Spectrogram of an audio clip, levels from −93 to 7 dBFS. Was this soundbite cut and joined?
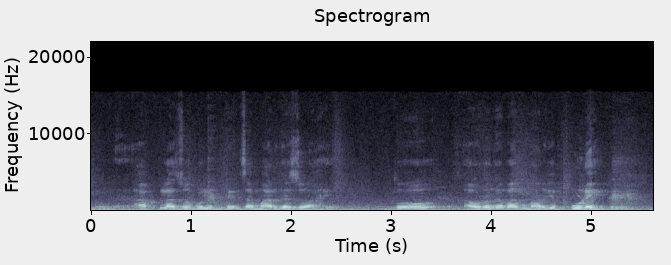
no; 0 cuts

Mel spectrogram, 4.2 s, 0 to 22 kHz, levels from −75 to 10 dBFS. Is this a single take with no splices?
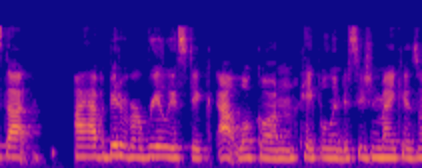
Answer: no; 2 cuts; at 1.0 s, 3.0 s

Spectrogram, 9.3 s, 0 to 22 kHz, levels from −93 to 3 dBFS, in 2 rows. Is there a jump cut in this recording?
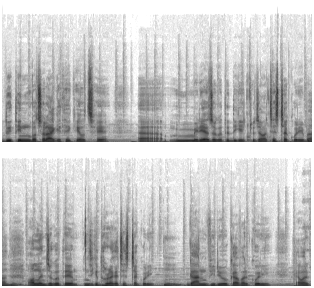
no; 0 cuts

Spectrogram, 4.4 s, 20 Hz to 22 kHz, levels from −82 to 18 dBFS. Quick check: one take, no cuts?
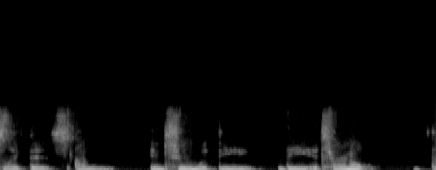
no; 1 cut; at 2.7 s

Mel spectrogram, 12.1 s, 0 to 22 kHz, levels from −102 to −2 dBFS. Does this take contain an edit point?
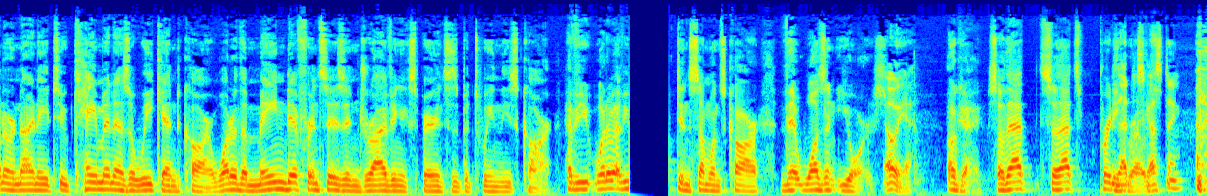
yes; 1 cut; at 5.5 s

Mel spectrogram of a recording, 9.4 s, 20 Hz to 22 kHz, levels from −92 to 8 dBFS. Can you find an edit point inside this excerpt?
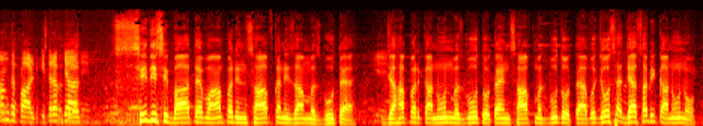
no; 0 cuts

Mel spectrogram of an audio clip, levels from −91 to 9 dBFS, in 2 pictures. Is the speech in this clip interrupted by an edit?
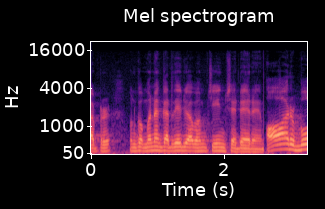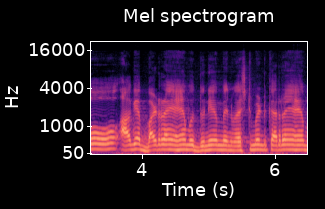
yes; 1 cut; at 2.5 s

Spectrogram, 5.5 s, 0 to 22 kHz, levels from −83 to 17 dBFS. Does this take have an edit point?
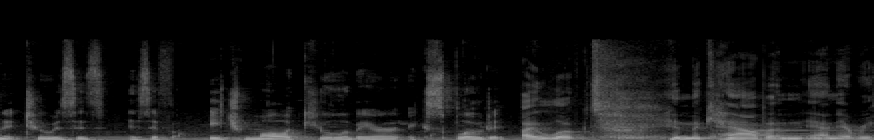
yes; 1 cut; at 3.1 s

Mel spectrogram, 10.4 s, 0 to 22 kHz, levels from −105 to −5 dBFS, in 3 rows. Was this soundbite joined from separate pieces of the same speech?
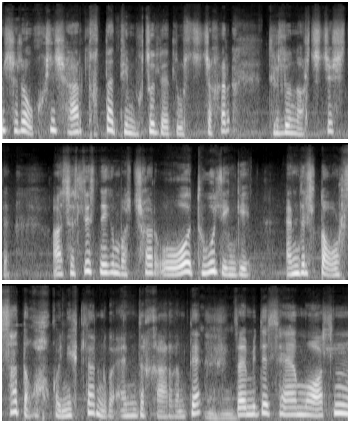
no; 0 cuts

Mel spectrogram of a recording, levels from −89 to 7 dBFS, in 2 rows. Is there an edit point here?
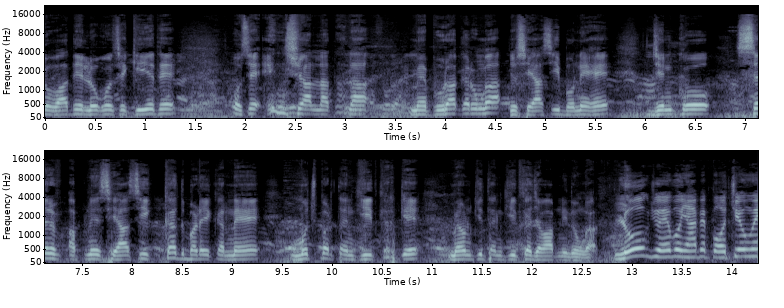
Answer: yes; 2 cuts; at 4.6 s, 12.7 s

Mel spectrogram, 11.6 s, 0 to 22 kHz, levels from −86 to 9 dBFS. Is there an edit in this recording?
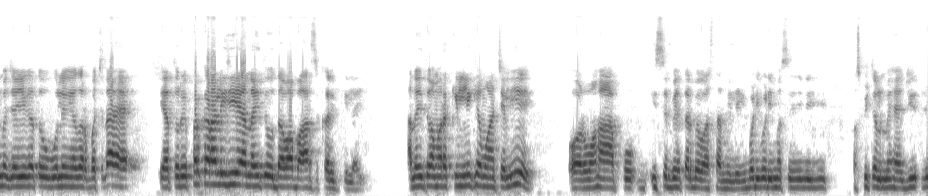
no; 0 cuts

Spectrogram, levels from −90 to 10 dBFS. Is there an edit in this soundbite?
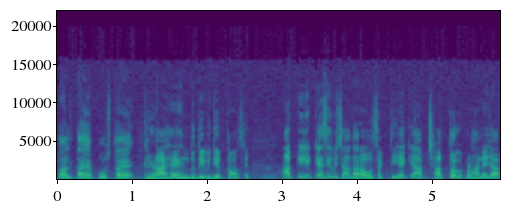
yes; 1 cut; at 1.1 s

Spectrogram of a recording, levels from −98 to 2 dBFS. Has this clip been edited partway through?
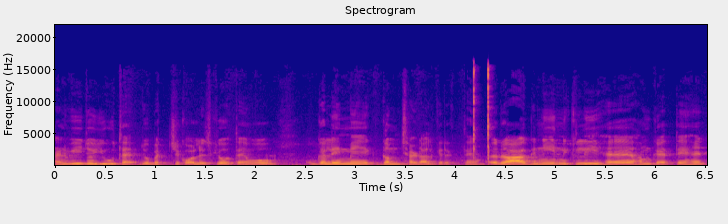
yes; 1 cut; at 4.2 s

